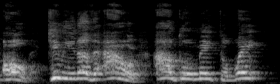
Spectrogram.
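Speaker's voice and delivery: loud, high pleading shout; retold screaming. Boxer retelling opponent yelling for another hour, high loud shout. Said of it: "He's screaming".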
